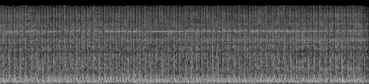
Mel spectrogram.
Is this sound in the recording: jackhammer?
yes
